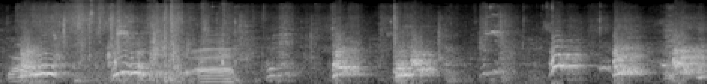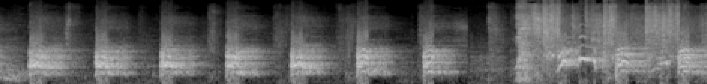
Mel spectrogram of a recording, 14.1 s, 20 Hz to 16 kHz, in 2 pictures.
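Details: Male German Shepherd with strong working genetics, shown during a bite-work demonstration at a dog training facility, barks in sharp bursts repeated roughly every 0.7 seconds through the middle of the recording; a man talks before and after the barking.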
